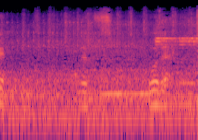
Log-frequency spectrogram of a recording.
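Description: Background hubbub of a busy railway station hall, with faint distant voices about halfway through.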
